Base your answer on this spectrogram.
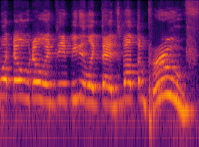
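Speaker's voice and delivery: put-on bashful, shy, very high-pitched voice. Retelling a scene, imitating Okaruda sounding shy. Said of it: "And he gets shy".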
